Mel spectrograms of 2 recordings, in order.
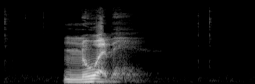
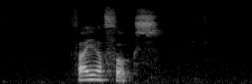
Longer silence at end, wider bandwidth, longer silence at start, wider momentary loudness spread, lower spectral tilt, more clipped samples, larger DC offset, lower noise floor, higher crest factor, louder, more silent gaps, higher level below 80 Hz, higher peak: first, 1.25 s vs 0.95 s; about the same, 15 kHz vs 16 kHz; about the same, 0.65 s vs 0.75 s; first, 20 LU vs 13 LU; first, -5 dB/octave vs -3.5 dB/octave; neither; neither; first, -68 dBFS vs -64 dBFS; about the same, 20 dB vs 22 dB; first, -15 LUFS vs -27 LUFS; neither; first, -60 dBFS vs -68 dBFS; first, 0 dBFS vs -10 dBFS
